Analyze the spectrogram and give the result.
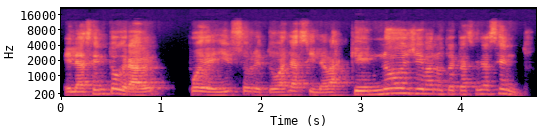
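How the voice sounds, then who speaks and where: A man teaching a language lesson, explaining at length with frequent restarts and fillers, and drawing out his example words slowly. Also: a little high, darkish tone. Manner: hesitant, many restarts and fillers. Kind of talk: explanatory lecture. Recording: echoey room.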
